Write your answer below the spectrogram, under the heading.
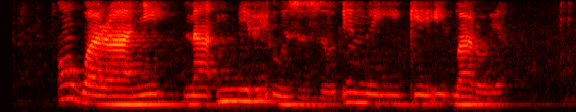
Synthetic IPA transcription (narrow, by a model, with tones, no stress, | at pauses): ɔ˦ɡʷa˨ɾa˨a˨ɲɪ˦na˨m̩˦mi˦ɾi˦ʔo˨zu˨zo˨ʔe˦ŋe˦i˦ke˦ɪ˦ɡ͡ba˦ɾʊ˨ja˦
